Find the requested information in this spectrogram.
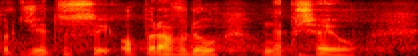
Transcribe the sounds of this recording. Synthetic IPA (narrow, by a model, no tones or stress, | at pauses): pɾot̪oʒɛt̪osɪʔopɾavdunɛpr̝̥ɛju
